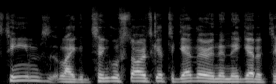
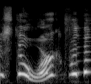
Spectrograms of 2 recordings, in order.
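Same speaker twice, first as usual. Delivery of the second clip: very high, loud, drawn-out jeering taunt; 5 dB louder than usual. Retelling how people laugh at the speaker: imitating someone laughing mockingly. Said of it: "laughing at me".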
